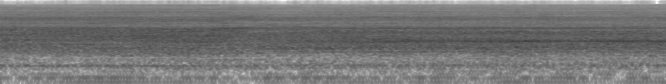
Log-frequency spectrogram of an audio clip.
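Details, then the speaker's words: Steady buzzing motor drone with rapid pulsing from a handheld chiropractic adjusting instrument on the upper back of a prone patient with a history of Chiari malformation, neck tension and headaches. "I'm gonna use a little blue machine right up here okay"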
